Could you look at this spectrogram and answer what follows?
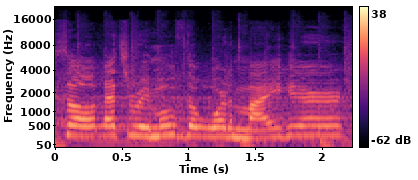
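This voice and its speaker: High-voiced man demoing on a big stage. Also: steady tone, measured pace. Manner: playful showman, joking with audience. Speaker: software demo presenter. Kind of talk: live on-stage product demo. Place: large event hall on stage. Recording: hall reverb with live crowd. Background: music and audience reactions.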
